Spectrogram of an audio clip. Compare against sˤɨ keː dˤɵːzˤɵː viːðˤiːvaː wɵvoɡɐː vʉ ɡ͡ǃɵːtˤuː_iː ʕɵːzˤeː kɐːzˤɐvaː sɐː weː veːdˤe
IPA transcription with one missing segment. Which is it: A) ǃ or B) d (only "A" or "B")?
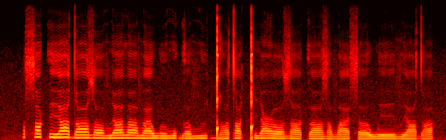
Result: A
